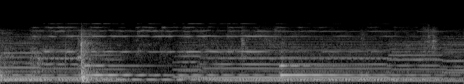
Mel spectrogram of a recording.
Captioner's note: ominous music; doorbell rings; ominous music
